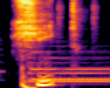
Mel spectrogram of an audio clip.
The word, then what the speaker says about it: sheet: Lençol, sheet, tem o I mais agudo. Então, como que você faz para não errar? Quando você for falar o lençol, esparrama, sorria amplamente. Ok? Sheet, sheet. Maravilha?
